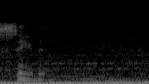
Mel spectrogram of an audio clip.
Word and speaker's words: salmon: Last thing I cooked was salmon. Back in May. With an L or no L? No L.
